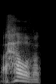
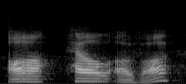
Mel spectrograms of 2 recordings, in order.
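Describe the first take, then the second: First: The phrase is said quickly and run together. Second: The phrase is said slowly and carefully. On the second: "If I say slowly"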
